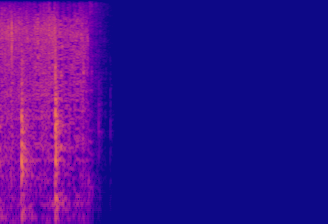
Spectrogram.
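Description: Chopped onion and garlic sizzling in hot vegetable oil in a pan, stirred with a wooden spoon that gives a few sharp scrapes and taps. The sound cuts off suddenly under a second in.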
